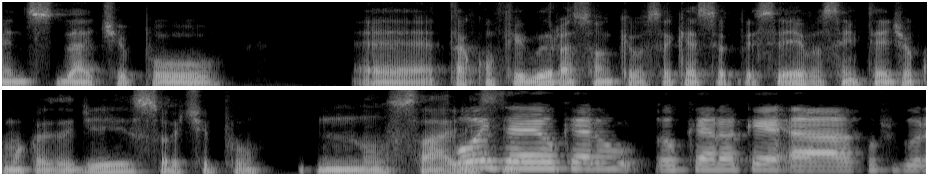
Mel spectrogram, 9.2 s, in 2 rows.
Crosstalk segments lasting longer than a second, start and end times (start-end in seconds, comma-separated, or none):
none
